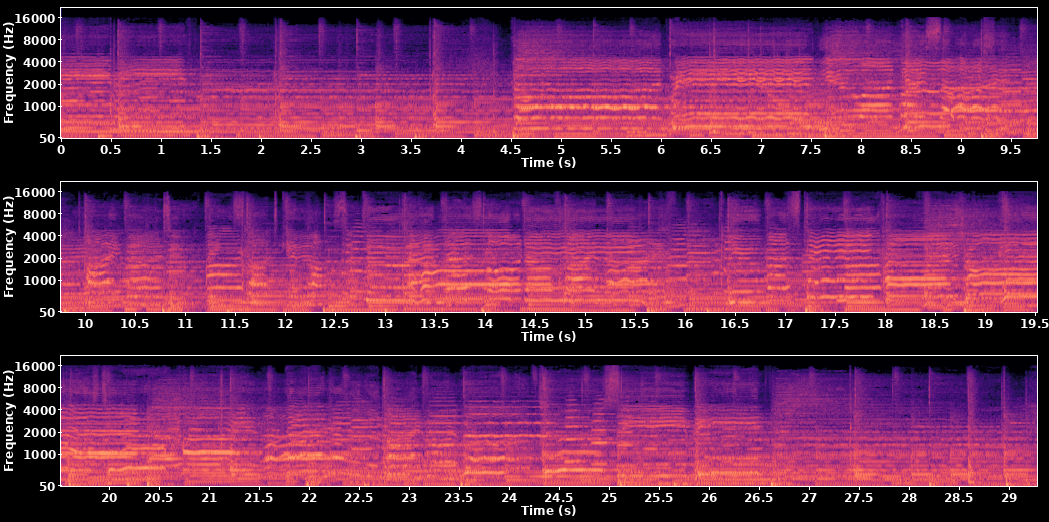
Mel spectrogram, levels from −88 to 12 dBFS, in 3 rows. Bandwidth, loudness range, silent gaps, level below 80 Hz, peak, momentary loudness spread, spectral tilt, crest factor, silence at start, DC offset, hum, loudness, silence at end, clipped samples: 16.5 kHz; 5 LU; none; -26 dBFS; 0 dBFS; 7 LU; -5 dB/octave; 14 dB; 0 s; under 0.1%; none; -13 LUFS; 0 s; under 0.1%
